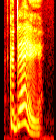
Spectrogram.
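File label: good Day, female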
